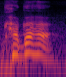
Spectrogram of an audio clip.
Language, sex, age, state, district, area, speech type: Sanskrit, male, 18-30, Odisha, Puri, urban, read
